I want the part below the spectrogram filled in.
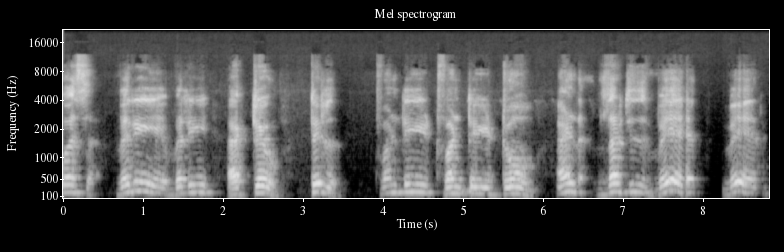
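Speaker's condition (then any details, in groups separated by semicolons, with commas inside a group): ALS / motor neuron disease, severe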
